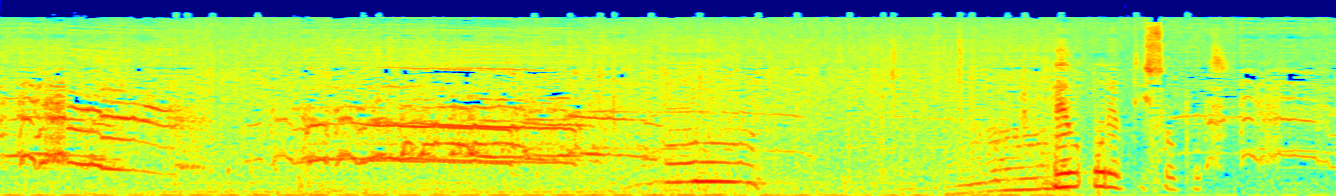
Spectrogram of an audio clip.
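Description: A rooster crowing: a few long, drawn-out crows that fall in pitch at their ends, over a steady low hum. A person's voice comes in near the end.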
